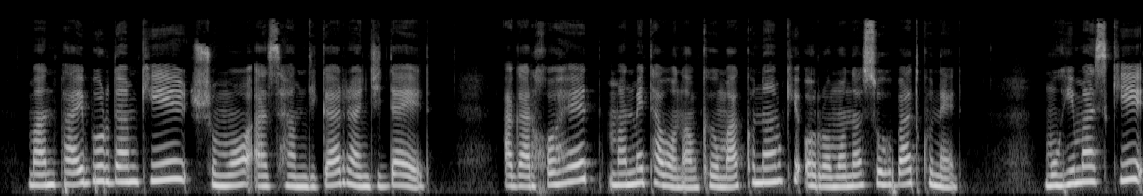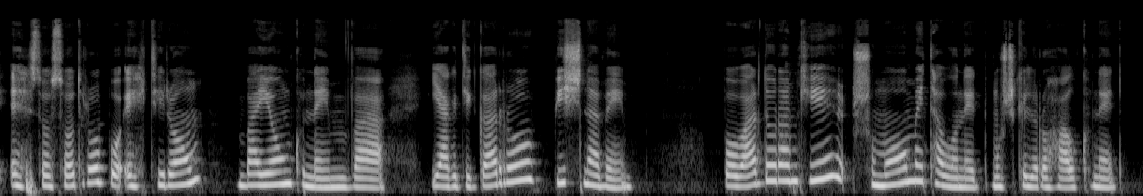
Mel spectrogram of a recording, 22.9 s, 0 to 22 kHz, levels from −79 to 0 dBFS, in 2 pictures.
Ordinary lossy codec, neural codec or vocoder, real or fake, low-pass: none; none; real; 14.4 kHz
